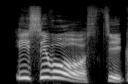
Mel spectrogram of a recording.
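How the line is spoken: Skipper shouting. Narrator (Russian): закричал шкипер

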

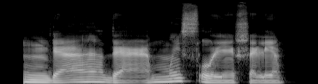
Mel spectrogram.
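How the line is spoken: Low booming bass. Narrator (Russian): низким басом прогудела она

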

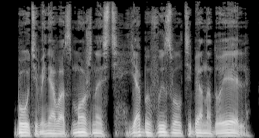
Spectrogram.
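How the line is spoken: Growling, gurgling. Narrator (Russian): рычал островитянин, продолжая булькать

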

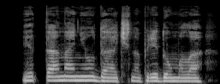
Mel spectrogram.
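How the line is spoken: Grumbling to himself. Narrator (Russian): ворчал про себя Оля Александр

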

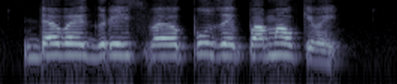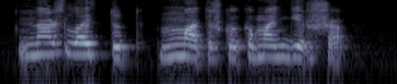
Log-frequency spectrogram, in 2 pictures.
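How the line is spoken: Grumbling. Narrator (Russian): заворчал на кошку кукла Ваня

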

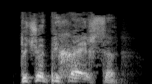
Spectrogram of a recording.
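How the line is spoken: Whiny, hoarse, sickly. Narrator (Russian): заныл другой голос, хриплый и больной

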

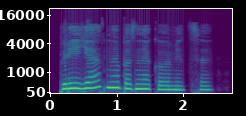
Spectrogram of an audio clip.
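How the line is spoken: Purred. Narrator (Russian): мурлыкнула Лиля

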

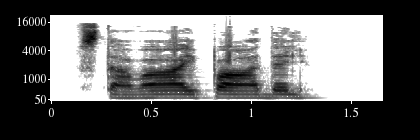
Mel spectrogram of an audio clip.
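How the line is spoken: Hoarse bark. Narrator (Russian): рявкнул хриплый голос

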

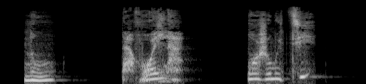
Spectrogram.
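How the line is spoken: Whisper. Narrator (Russian): прошептал он

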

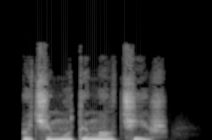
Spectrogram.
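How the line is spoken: Hoarse, quiet voice. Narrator (Russian): произнес он хриплым, тихим голосом

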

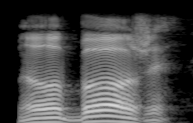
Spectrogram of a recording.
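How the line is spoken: Strained gasp. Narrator (Russian): выдавил бледный

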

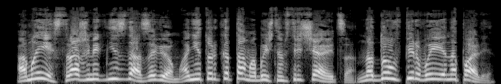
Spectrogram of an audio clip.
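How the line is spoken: Yelling amid gunfire. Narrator (Russian): орала Алиса, стреляя в мутанта из винтовки

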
